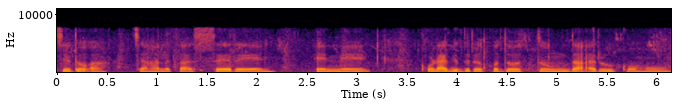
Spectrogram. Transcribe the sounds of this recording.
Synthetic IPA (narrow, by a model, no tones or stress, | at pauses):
d͡ʒɛd̪ɔʔat͡ʃãɦãlɛkaʔsɛɾɛɲ | ɛnɛc̚kɔɽaɡid̪ɾəkɔd̪ɔt̪uŋd̪a̰ʔɾukɔ̃ɦɔ̃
